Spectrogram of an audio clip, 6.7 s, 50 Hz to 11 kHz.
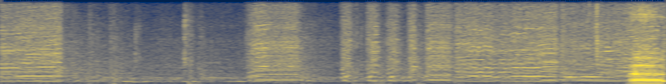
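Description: A Formula One race car in the F1 2012 video game slides on a damp, wet track, its high engine whine rising and falling with gear changes, with a sharp loud burst near the end.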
